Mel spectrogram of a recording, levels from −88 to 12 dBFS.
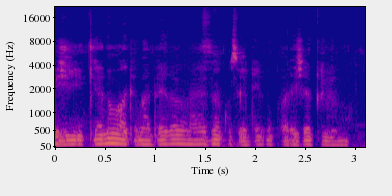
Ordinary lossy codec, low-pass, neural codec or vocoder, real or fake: none; none; codec, 44.1 kHz, 3.4 kbps, Pupu-Codec; fake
